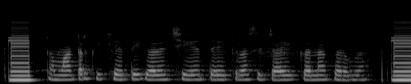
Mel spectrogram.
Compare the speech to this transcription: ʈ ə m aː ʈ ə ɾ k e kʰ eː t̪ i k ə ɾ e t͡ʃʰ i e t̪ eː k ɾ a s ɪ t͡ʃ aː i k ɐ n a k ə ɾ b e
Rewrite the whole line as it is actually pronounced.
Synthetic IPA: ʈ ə m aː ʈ ə ɾ k i kʰ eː t̪ i k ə ɾ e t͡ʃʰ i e t̪ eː k ɾ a s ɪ t͡ʃ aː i k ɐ n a k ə ɾ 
